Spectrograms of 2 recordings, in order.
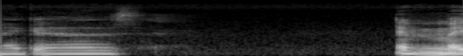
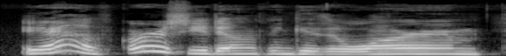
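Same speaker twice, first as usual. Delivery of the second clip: usual speaking voice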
